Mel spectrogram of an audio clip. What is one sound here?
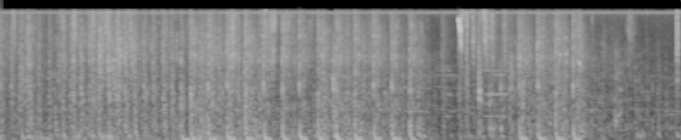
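A machine gun fires in bursts.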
